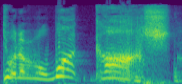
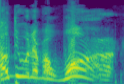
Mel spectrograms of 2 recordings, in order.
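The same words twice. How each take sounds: First: High, whiny shout; bratty teen whine. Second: High whiny brat voice; bratty whine. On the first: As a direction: whine it like a sulky teenager. Napoleon Dynamite style whine. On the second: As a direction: whine it like a spoiled teen. Mock defiant brat voice. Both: Acted.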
